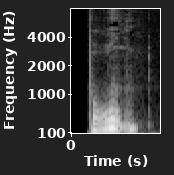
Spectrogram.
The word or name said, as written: brun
